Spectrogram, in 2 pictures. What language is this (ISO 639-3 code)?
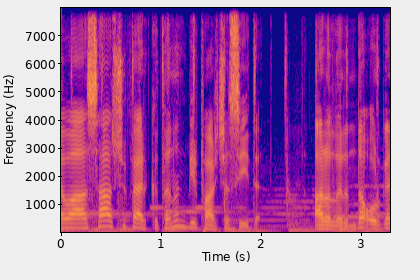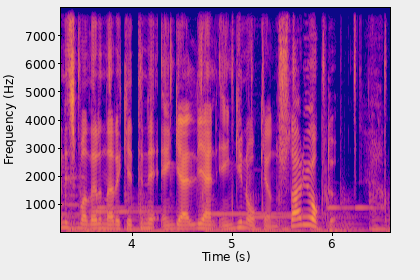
tur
